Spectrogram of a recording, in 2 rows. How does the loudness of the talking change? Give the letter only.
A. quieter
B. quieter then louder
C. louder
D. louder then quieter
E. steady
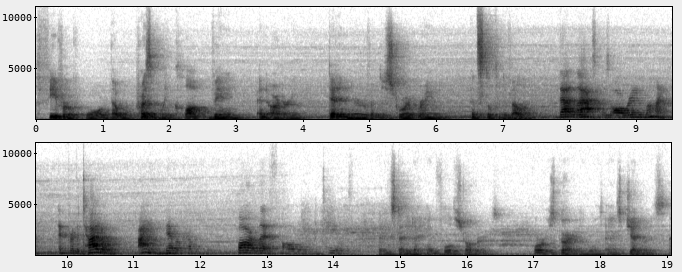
A.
